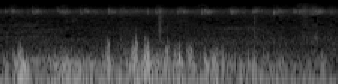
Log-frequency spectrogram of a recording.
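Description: Outdoor ambience: wind rumbling on the phone's microphone, with a faint, steady high chirring of insects throughout.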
